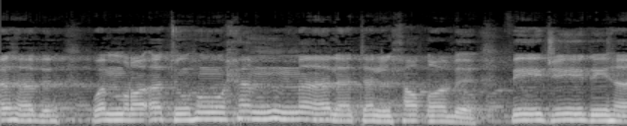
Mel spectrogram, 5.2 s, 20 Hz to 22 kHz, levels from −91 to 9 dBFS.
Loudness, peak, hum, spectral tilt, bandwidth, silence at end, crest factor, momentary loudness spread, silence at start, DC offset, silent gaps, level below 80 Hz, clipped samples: -16 LUFS; -4 dBFS; none; -7 dB/octave; 10.5 kHz; 0 s; 12 dB; 4 LU; 0 s; 0.2%; none; -54 dBFS; under 0.1%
